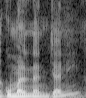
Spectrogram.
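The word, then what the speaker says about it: Kumail Nanjiani: A mí, por ejemplo, me llama mucho la atención la mala que le tienen a Taika Waititi y o a, a Kumal Nanjani, así se pronuncia.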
